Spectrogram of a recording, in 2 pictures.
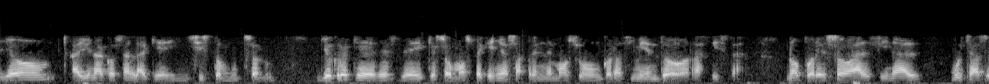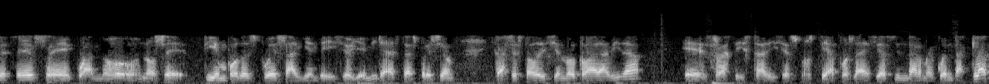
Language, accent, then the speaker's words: Spanish; Huesca, Aragon, Spain; born there; con ser una persona negra, como es mi caso, ya que yo nací en Huesca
